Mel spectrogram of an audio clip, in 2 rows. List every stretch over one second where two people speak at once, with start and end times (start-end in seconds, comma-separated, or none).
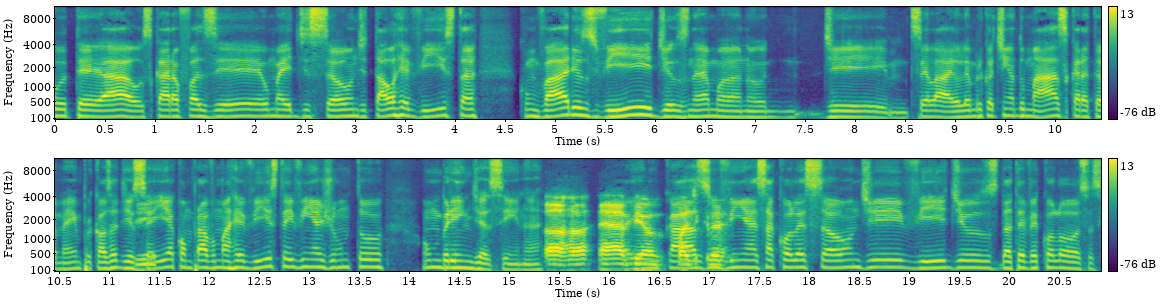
15.9-17.3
